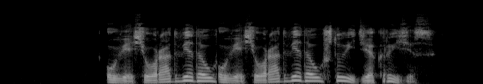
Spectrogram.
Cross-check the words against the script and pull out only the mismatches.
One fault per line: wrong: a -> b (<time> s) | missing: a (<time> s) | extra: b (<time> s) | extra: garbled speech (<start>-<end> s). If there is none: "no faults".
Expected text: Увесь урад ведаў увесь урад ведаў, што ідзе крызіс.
no faults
